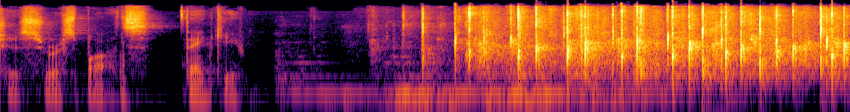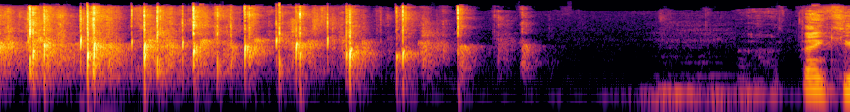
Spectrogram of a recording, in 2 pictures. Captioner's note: applause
